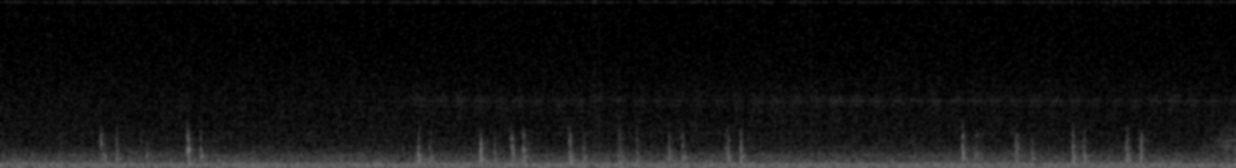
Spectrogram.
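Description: Faint clicks of typing on a computer keyboard, short clustered runs of keystrokes separated by pauses, heard over a steady electrical hum and hiss.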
